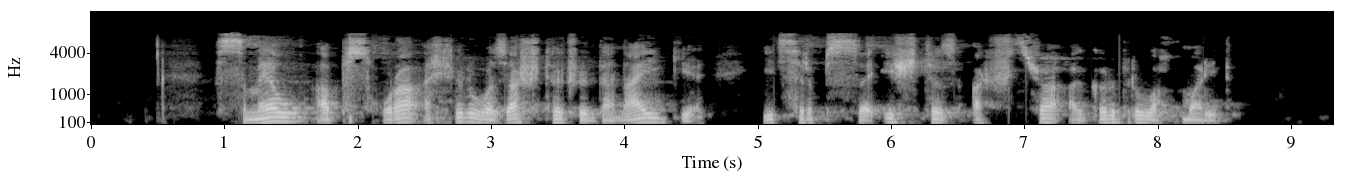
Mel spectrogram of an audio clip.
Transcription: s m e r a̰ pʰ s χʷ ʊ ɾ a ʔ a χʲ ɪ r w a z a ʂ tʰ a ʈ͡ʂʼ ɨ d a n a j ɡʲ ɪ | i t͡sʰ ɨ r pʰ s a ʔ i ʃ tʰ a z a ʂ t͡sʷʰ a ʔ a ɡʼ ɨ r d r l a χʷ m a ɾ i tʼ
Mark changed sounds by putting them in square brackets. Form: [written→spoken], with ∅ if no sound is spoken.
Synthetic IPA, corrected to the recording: s m e [r→l] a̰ pʰ s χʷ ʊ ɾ a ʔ a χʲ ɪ r w a z a ʂ tʰ a ʈ͡ʂʼ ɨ d a n a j ɡʲ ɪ | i t͡sʰ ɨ r pʰ s a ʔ i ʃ tʰ a z a ʂ t͡sʷʰ a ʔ a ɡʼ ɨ r d r l a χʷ m a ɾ i tʼ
